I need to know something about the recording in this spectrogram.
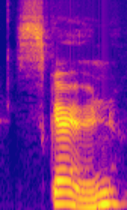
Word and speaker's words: scone: Sarah, scone rhymes with gone. It clearly doesn't.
